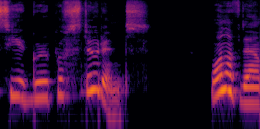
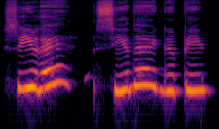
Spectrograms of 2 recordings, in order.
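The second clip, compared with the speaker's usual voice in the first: lightly voiced chatty student; a little higher and livelier; [name]; 8 semitones higher, 8 dB louder than usual. Club member sending the newcomer off to class, lightly raised chatty voice.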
